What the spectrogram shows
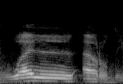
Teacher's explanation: The first of our lunar letters is a hamza. Okay, so we have wal-ardi. We pronounce the lam.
